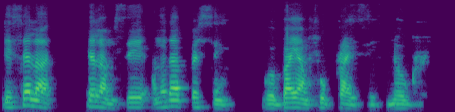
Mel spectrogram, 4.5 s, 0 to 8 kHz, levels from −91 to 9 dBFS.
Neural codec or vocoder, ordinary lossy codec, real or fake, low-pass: vocoder, 44.1 kHz, 128 mel bands every 512 samples, BigVGAN v2; Opus, 24 kbps; fake; 7.2 kHz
